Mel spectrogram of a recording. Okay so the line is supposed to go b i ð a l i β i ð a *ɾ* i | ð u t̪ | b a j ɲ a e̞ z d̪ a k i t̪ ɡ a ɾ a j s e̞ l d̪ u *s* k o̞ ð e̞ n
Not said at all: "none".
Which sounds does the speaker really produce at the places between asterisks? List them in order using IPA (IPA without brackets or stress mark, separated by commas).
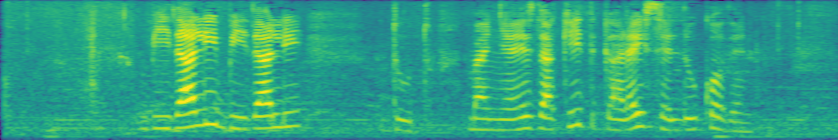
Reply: l, none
